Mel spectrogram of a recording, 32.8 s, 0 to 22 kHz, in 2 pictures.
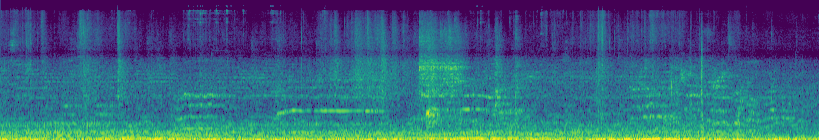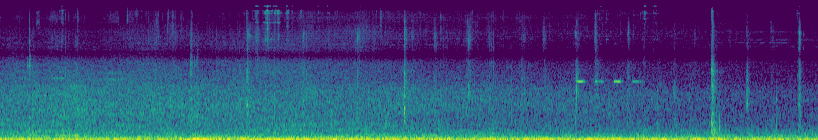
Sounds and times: people ordering 0.0 - 18.1

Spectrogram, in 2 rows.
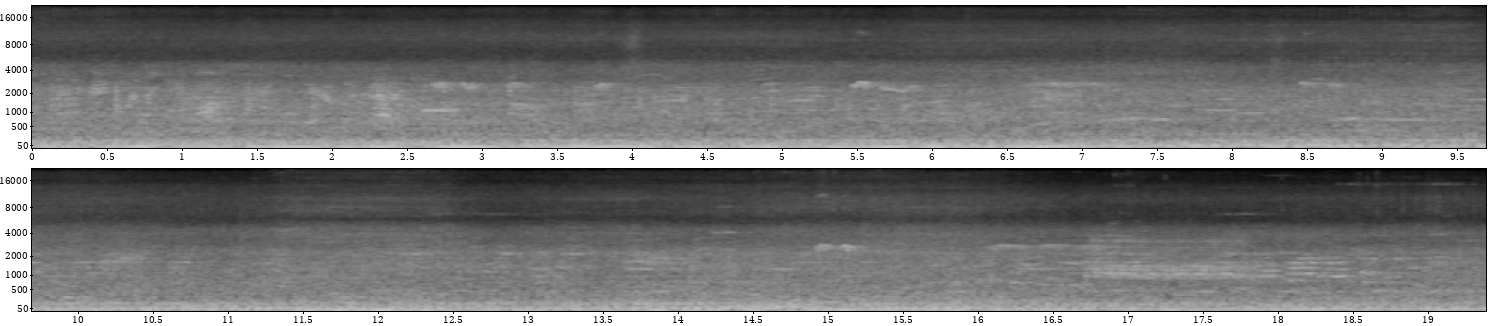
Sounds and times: Traffic Sound 0.0 - 19.3

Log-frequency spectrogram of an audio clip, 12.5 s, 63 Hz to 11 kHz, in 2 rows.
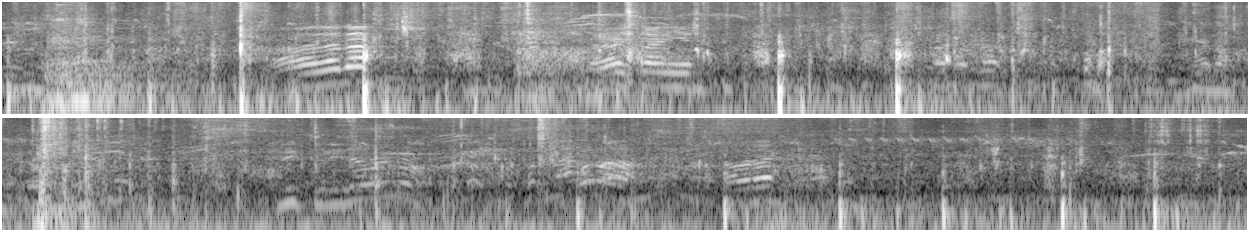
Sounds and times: youngsters are playing basketball 0.0 - 12.4

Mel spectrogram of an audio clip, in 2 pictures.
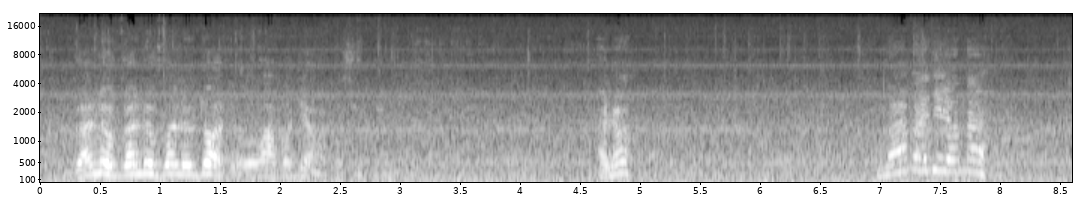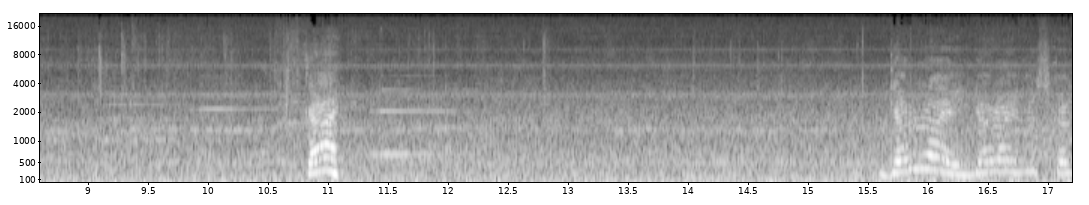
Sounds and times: people go by, entering or exiting the train 0.0 - 17.2
train getting ready to leave 8.1 - 17.2

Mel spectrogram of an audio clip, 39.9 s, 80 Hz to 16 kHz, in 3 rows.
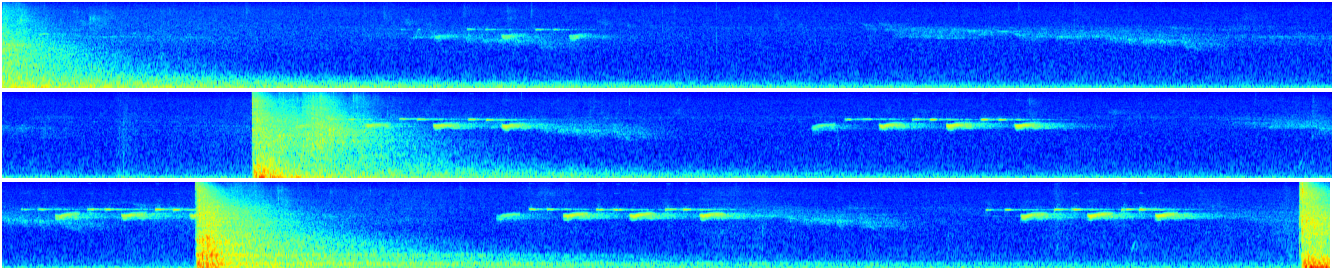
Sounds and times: dropping stones into soviet missile silo 15.8 - 19.2

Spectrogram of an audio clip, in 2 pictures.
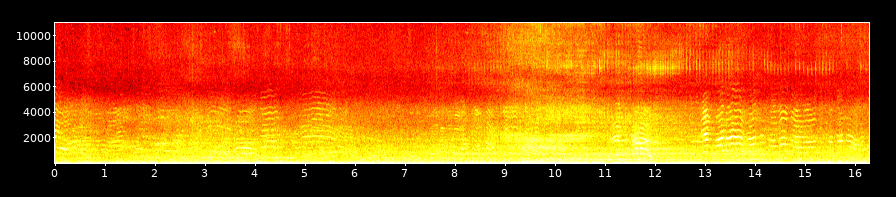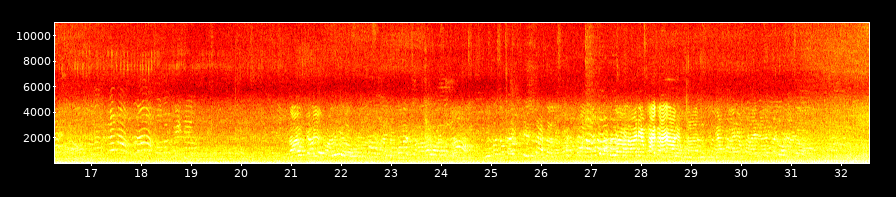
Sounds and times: tourists 0.0 - 32.5

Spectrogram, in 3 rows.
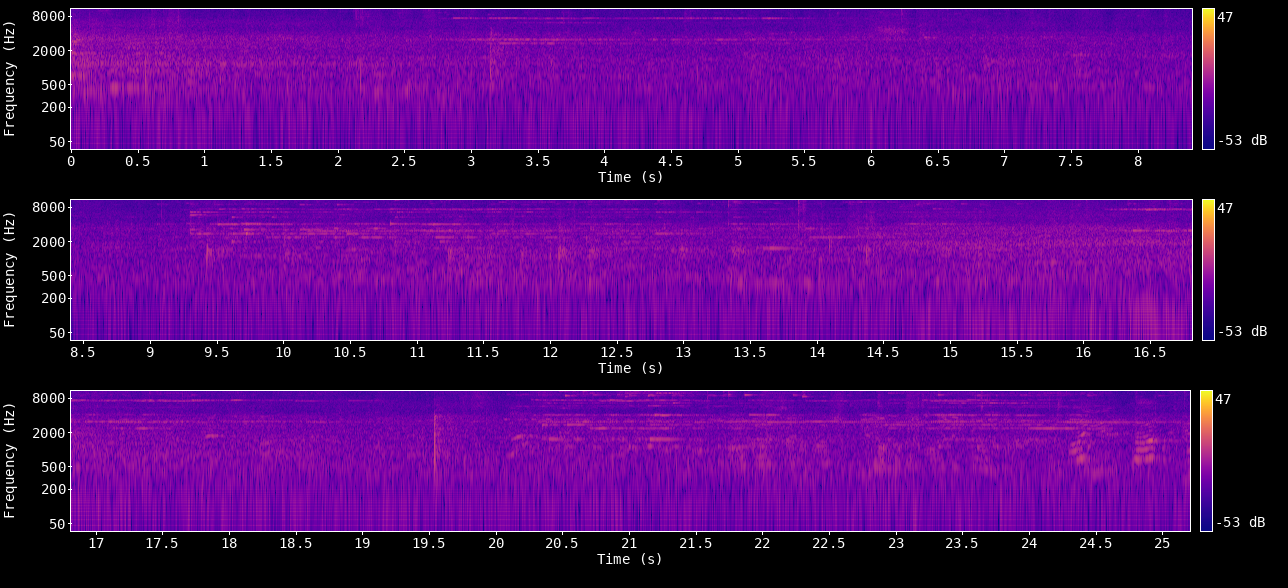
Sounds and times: street salesman selling bells 0.0 - 25.2

